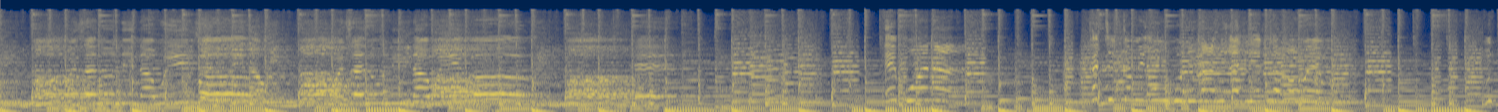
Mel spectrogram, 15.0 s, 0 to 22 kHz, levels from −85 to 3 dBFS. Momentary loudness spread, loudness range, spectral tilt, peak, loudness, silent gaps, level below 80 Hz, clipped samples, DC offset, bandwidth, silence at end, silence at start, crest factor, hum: 6 LU; 3 LU; -4.5 dB/octave; 0 dBFS; -15 LUFS; none; -22 dBFS; under 0.1%; under 0.1%; 15.5 kHz; 0 s; 0 s; 14 dB; none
